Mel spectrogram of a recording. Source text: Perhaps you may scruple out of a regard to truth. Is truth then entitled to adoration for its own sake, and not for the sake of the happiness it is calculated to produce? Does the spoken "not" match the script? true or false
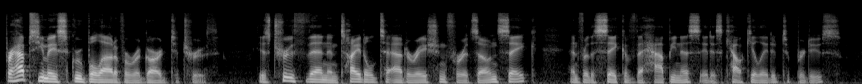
false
